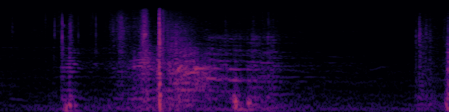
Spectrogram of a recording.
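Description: Near silence: room tone with a few faint clicks and one faint, brief sound about a second in.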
